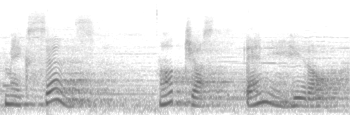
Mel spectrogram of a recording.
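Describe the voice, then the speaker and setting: A woman's voice: a little high, expressive, slow, a little mellow, highs cut off, soft background music. A woman voicing a spirited, youthful village dreamer in a video game, with an echoey, distant sound. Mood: wistful. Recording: echoey, distant, long reverb.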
